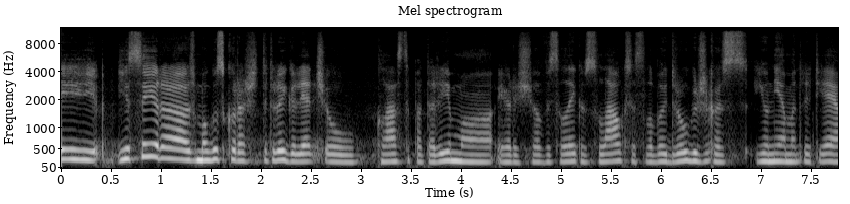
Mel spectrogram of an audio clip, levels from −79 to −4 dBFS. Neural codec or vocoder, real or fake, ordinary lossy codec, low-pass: codec, 16 kHz in and 24 kHz out, 0.9 kbps, LongCat-Audio-Codec, four codebook decoder; fake; MP3, 96 kbps; 10.8 kHz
